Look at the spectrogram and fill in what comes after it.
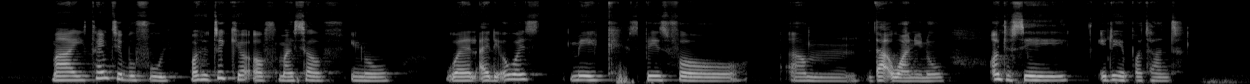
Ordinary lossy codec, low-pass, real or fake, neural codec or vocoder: none; none; real; none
